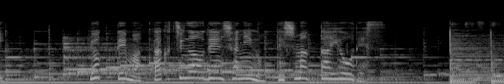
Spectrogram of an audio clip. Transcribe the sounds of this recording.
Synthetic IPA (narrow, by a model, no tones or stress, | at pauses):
i | jo̞t̪ːe̞mat̪ːakɯ̥t͡ɕiɡaɯ̟d̪ẽ̞ɰ̃ɕaɲ̟ino̞t̪ːe̞ɕimat̪ːajo̞ːd̪e̞sɨ̥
